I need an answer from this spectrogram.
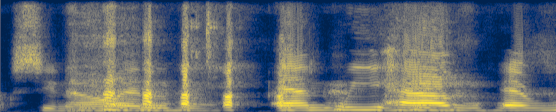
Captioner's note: all laughing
